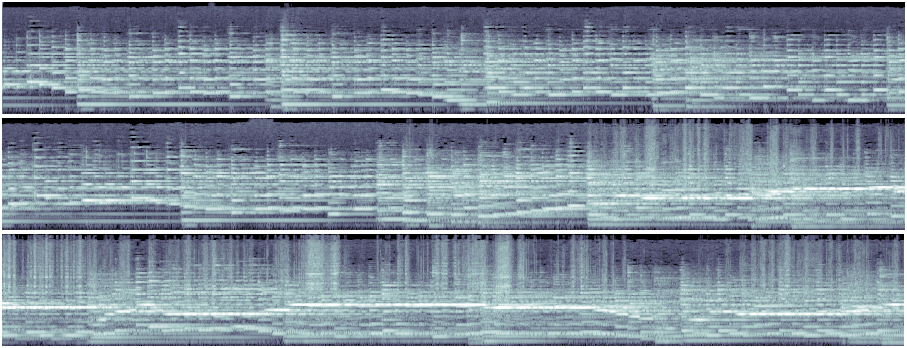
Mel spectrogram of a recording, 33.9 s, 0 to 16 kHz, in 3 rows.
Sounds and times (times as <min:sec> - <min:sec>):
Piano: 0:00.0 - 0:33.8.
